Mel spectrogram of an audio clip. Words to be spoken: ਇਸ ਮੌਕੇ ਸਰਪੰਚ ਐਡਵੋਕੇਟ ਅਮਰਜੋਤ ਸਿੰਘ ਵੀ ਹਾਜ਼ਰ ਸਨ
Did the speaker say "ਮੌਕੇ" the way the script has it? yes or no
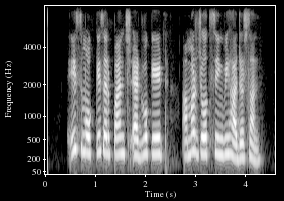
yes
